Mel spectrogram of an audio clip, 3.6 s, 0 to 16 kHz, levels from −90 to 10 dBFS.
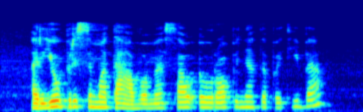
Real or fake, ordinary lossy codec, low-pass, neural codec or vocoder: real; MP3, 64 kbps; 7.2 kHz; none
